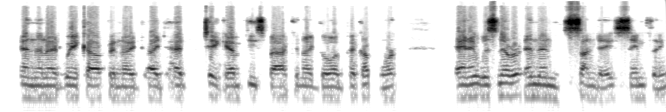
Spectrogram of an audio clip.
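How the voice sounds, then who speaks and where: The sound is dry and close, with no echo. A man at medium pitch talks at a fairly quick pace with fairly even intonation. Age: 40s. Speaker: photographer. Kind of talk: casual chat. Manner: halting, many fillers and restarts.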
